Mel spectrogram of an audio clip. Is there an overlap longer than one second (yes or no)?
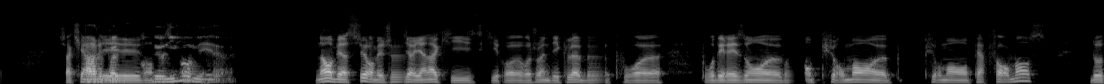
yes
